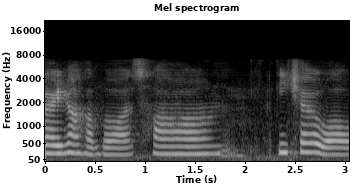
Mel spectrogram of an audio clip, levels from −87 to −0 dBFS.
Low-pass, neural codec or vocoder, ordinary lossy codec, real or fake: 7.2 kHz; codec, 24 kHz, 0.9 kbps, WavTokenizer, small release; none; fake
